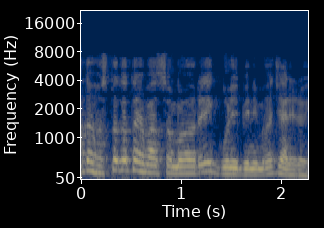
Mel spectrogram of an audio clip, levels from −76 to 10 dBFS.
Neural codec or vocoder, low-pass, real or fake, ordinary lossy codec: vocoder, 22.05 kHz, 80 mel bands, Vocos; 7.2 kHz; fake; Opus, 16 kbps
